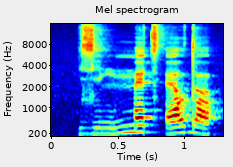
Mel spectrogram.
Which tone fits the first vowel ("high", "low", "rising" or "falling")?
low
